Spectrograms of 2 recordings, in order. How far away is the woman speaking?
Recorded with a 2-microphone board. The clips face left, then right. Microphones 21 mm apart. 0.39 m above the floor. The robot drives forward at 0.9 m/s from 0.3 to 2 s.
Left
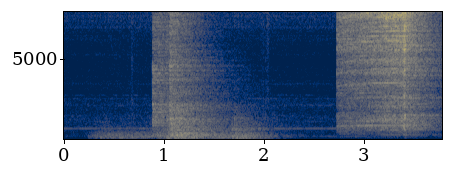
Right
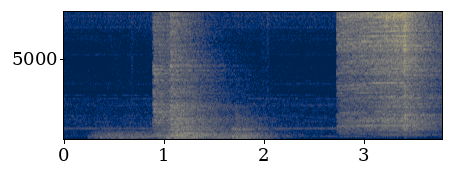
I don't hear a woman speaking.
